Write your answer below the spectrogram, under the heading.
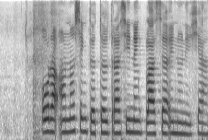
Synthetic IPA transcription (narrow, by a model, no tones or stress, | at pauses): ʔoɾa̰ʔɔnɔsɪŋd̪̥ɔ̤d̪̥ɔ̤lt̪ɾasinɪŋplasaind̪onesia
